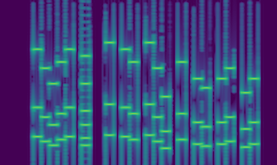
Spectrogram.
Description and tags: A simple computer music, high beeps.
